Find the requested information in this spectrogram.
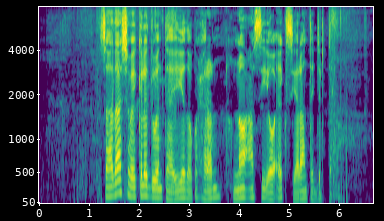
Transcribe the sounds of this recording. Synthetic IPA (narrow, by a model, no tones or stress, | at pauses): saːðaːʃɐwɛjkʰɐlɐd̪ʊwɐnt̪ʰɐɦɛjɪjɐðɔːkʰʊħɪɾɐnːɔːʕɑsiʔɔːʔɛksjɐɾaːnt̪ʰɐt͡ʃɪrt̪ʰɐ̰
